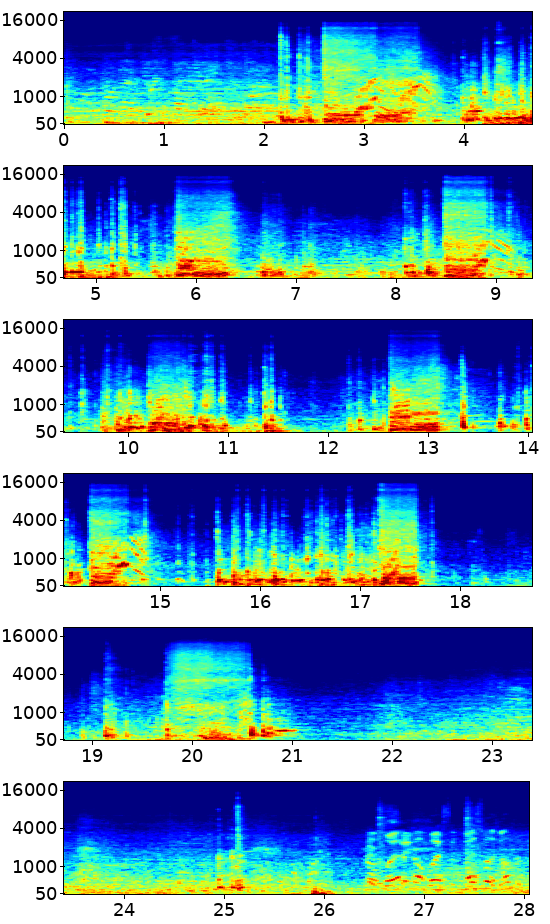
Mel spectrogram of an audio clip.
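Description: Pneumatic wheel guns working in a string of short, loud bursts as the wheel nuts are undone and done up again during a pit-stop tyre change, with a longer burst about twenty seconds in.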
